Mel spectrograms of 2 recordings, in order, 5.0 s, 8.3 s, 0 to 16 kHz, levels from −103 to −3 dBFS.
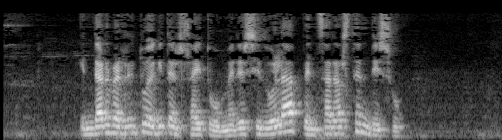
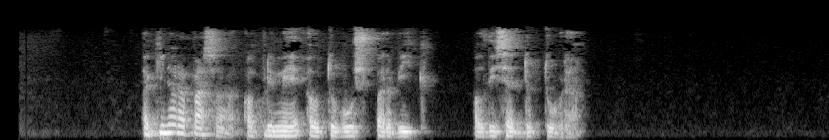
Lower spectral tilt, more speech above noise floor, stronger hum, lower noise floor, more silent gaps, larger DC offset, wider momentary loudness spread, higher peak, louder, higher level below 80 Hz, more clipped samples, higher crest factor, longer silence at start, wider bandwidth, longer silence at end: second, -4.5 dB/octave vs -6 dB/octave; second, 40 dB vs 66 dB; neither; second, -62 dBFS vs -81 dBFS; neither; neither; about the same, 9 LU vs 11 LU; about the same, -2 dBFS vs -2 dBFS; second, -22 LUFS vs -16 LUFS; second, -58 dBFS vs -50 dBFS; neither; first, 22 dB vs 16 dB; second, 0.8 s vs 1.45 s; first, 11.5 kHz vs 7.6 kHz; second, 1 s vs 2.5 s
